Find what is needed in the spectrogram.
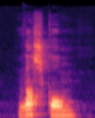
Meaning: washbasin
- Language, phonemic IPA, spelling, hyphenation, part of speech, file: Dutch, /ˈʋɑsˌkɔm/, waskom, was‧kom, noun, Nl-waskom.ogg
